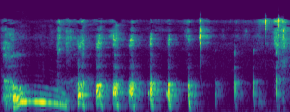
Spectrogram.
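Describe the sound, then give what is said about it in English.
A drawn-out voiced groan gives way to a rapid, rhythmic string of about a dozen short, harsh coughs that gradually weaken, with no talking over them. “I'm still battling this this cough here.”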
